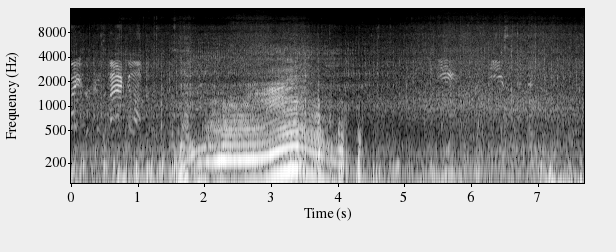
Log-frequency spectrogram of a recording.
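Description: River jet boat engine on a shallow river, a strong low drone that swells and rises in pitch as it revs mid-clip, then settles back to a steady hum, with voices talking over it.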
